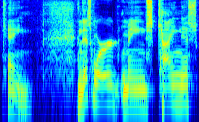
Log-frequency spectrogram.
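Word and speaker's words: chen: the hebrew word cain c-h-e-n but pronounced cain and this word means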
